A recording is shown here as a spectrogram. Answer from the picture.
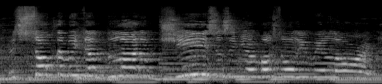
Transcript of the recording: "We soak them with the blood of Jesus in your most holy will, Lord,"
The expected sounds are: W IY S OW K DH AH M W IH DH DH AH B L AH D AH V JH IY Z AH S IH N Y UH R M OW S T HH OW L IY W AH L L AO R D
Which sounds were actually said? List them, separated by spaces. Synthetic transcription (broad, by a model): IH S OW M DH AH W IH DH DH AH B L AH D AH V JH IY Z AH S IH N Y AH R M OW S T HH OW L IY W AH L L AO R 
